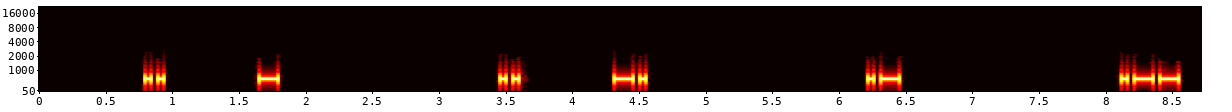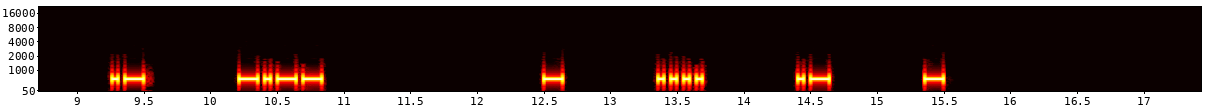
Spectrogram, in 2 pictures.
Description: Morse code, heard as a keyed tone, about 25 wpm, spaced as for 10 wpm, 600 Hz. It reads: IT IN A WAY THAT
